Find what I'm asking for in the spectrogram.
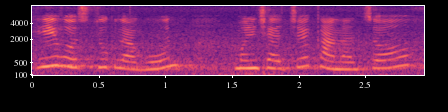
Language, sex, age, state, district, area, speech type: Goan Konkani, female, 18-30, Goa, Quepem, rural, spontaneous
